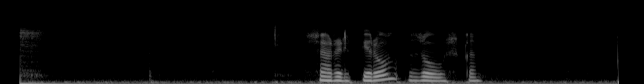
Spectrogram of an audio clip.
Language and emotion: Russian, neutral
